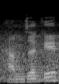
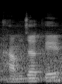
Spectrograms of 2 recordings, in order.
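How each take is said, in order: The two takes are said the same way.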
